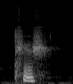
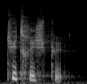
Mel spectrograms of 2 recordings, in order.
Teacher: à l'oral on a tendance à l'écourter en PU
